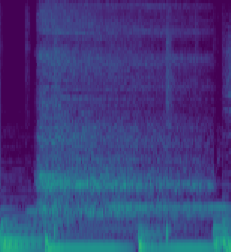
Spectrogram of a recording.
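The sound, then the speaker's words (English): Long, forceful exhale in a breathwork exercise, a steady breathy rush lasting about two seconds over a low, constant hum. “Inhale. Big exhale.”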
